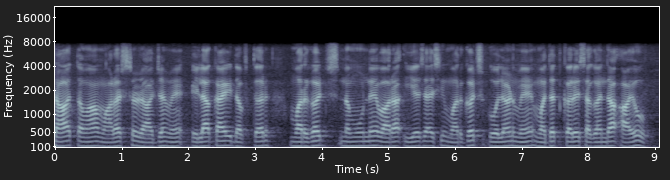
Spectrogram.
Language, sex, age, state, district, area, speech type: Sindhi, male, 18-30, Maharashtra, Thane, urban, read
